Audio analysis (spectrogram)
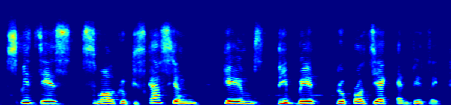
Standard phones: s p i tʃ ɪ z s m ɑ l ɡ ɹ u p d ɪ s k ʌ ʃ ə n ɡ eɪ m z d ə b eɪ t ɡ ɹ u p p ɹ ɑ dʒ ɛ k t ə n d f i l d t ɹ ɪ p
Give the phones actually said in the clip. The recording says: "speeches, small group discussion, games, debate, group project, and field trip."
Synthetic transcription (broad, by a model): s p i tʃ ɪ s m ɑ l ɡ ɹ u p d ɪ s k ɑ s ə n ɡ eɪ m s d ə b eɪ t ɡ ɹ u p p ɹ ɑ dʒ ɛ k t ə n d f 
